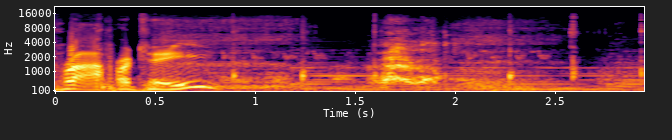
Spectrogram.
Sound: birds chirping; hoof steps falling; dog growling

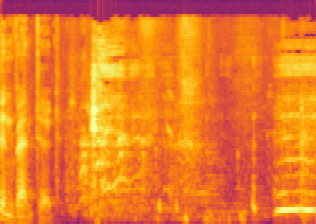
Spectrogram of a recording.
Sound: she giggles

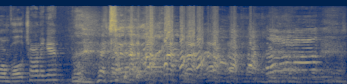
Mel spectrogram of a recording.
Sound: laughing

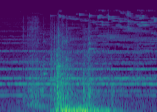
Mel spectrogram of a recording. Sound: gate opens

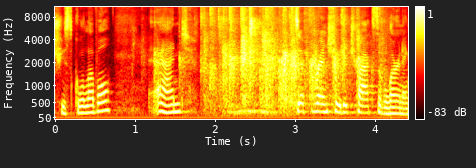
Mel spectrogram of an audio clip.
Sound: public applauding

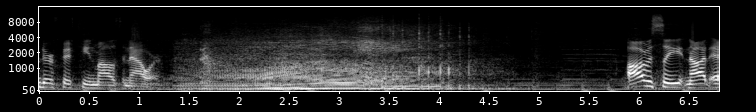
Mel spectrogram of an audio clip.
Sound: engine revs obnoxiously

